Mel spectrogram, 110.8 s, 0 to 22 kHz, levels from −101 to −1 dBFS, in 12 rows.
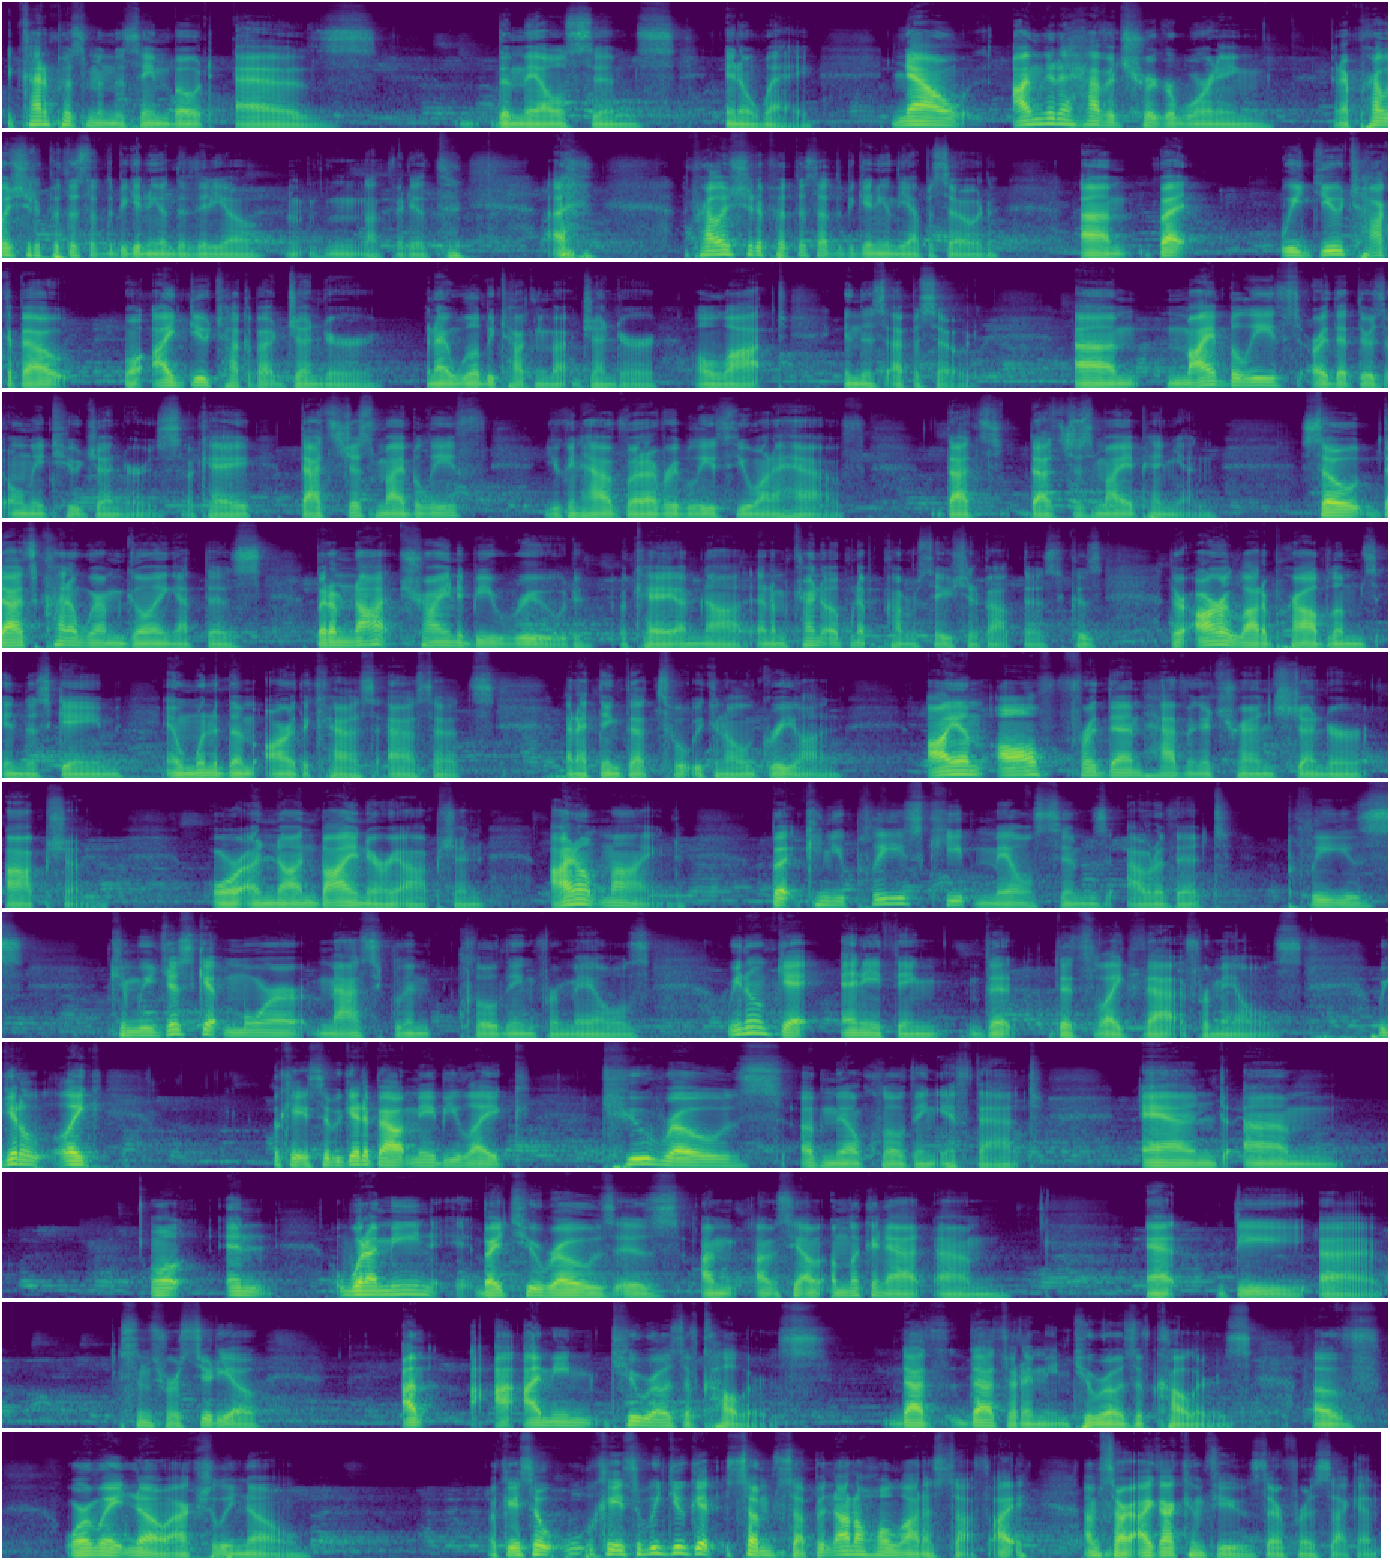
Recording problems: background chatter; faint; throughout; 2 voices, 25 dB below the speech

